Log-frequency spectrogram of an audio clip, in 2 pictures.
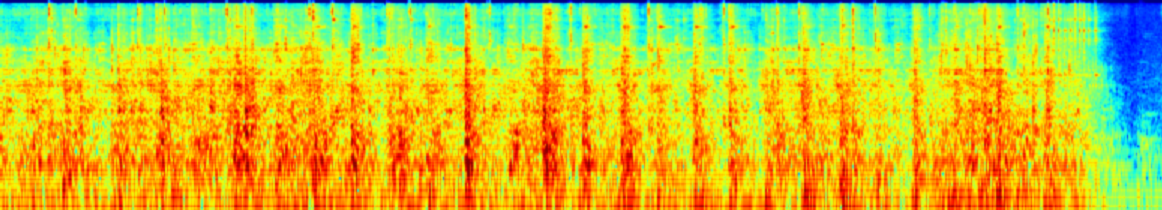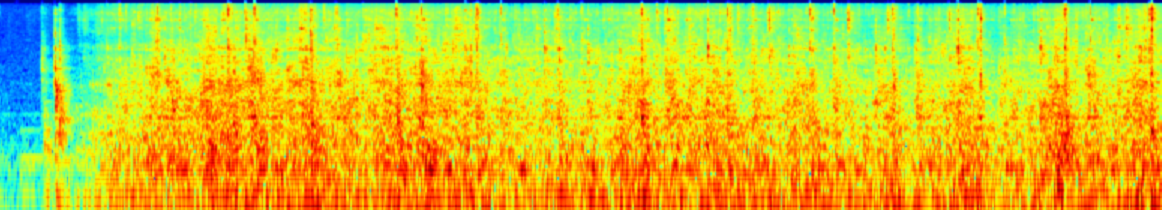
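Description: A drill press whirs as its bit grinds into metal plate.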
